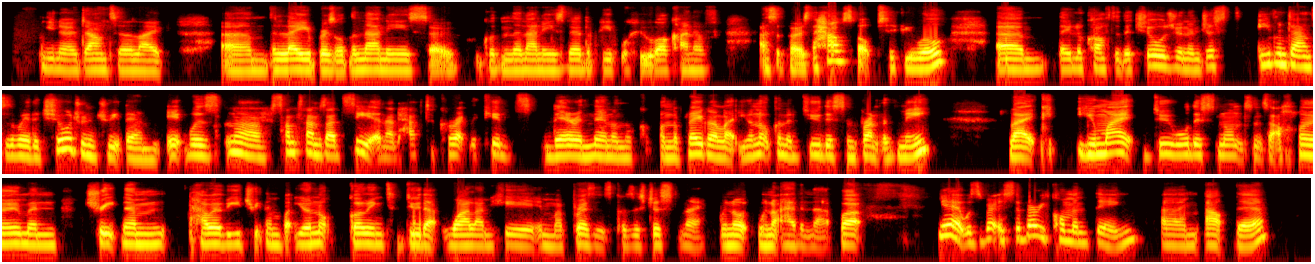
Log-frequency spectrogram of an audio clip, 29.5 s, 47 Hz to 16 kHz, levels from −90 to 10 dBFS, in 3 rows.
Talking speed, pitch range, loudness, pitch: 270 wpm, 150-185 Hz, -16 LUFS, 165 Hz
